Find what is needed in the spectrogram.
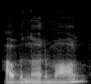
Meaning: abnormal (not conforming to rule or system; deviating from the usual or normal type)
- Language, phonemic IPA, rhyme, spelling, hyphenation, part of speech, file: Norwegian Bokmål, /abnɔrˈmɑːl/, -ɑːl, abnormal, ab‧nor‧mal, adjective, Nb-abnormal.ogg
